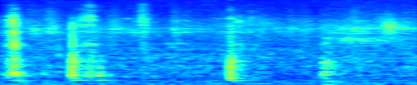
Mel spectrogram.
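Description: Four light, sharp clicks and knocks spread across two seconds, with no speech.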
